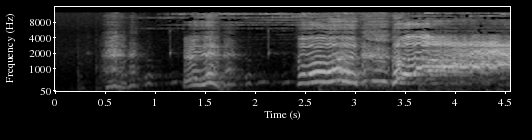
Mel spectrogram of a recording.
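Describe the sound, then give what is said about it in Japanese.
A performer acts out screams of agonized wailing in a timed comedy challenge: two short, strained vocal wails are followed by sustained, loud, high-pitched screaming that wavers in pitch. “じゃあお題、10秒間で阿鼻叫喚を表現してください。”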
